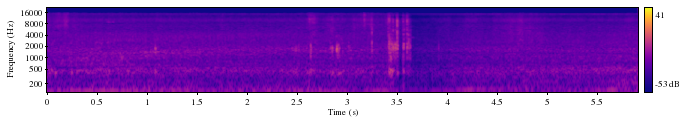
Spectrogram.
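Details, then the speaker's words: UAZ Patriot ZMZ-409 engine, which ticked only when warm, idling after hydraulic lifter replacement and timing chain and tensioner work: steady low idle with no top-end ticking, only a brief handling clatter; lifter noise gone. "Ну короче вот столько теперь давление Теперь у меня ничего не [аплодисменты] шумит двигатель не слышно"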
